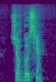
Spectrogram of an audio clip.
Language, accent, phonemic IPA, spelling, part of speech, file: French, France, /syʁ.ɡo.sjɛ̃/, surgaussien, adjective, LL-Q150 (fra)-surgaussien.wav
- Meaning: super-Gaussian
